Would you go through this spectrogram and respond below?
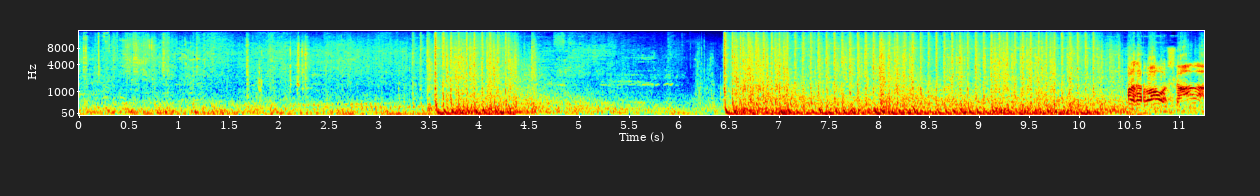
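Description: Bursts of Stalwart machine gun fire with explosive rounds crackle and boom in a Helldivers 2 battle, loud and sustained in two long stretches, with shifting combat noise between them.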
